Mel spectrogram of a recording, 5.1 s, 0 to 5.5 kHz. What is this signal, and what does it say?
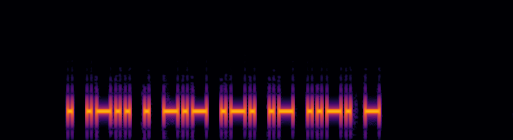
Morse code, heard as a keyed tone, about 25 wpm, 550 Hz. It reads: ELEKRAFT
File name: Ultimate Word List / 25WPM Ultimate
